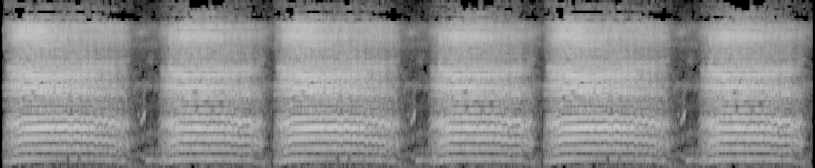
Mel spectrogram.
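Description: A goat bleats loudly six times in steady succession, each call a drawn-out, nasal, wavering cry.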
